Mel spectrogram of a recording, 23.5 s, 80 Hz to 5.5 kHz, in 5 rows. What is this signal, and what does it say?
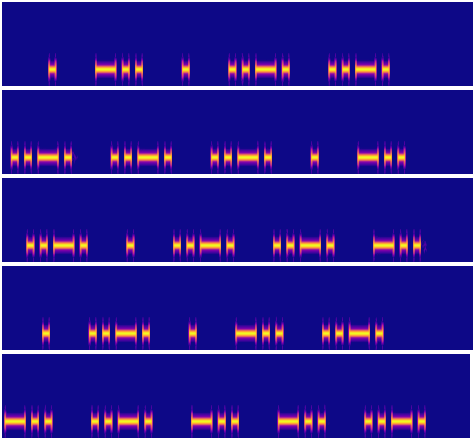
Morse code, heard as a keyed tone, about 18 wpm, spaced as for 13 wpm, 600 Hz. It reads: EDEFF FFFED FEFFD EFEDF DFDDF
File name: QSL / CW lesson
